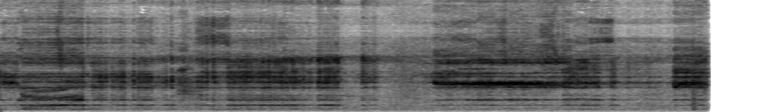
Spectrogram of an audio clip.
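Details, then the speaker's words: Small-volume nebulizer sputtering near the end of treatment: irregular hissing and crackling from intermittent nebulization and air aspiration, with tapping knocks that move medication droplets from the sidewall down to the capillary tube. "By tapping on the nebulizer unit, you can move some of the medication that is along the sidewall of the nebulizer down to the capillary tube so that it can be nebulized. What you're hearing is the sputtering."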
